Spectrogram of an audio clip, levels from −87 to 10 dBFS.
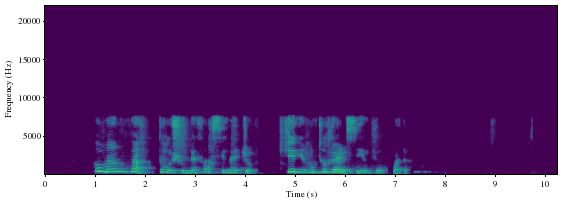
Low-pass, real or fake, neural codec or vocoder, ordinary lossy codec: none; fake; codec, 16 kHz, 4 kbps, X-Codec, HuBERT features, trained on balanced general audio; none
